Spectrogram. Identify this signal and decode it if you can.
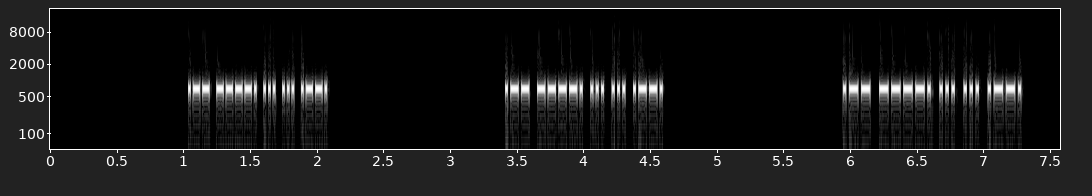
Morse code, heard as a keyed tone, about 64 wpm, 700 Hz. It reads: W9SSP W9SSP W9SSP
